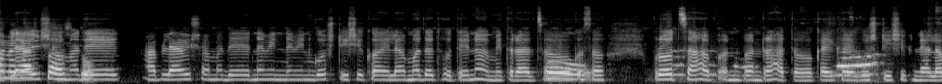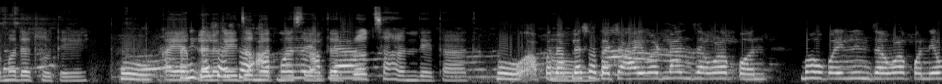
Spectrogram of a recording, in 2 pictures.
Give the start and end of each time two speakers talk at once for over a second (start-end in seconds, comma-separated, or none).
11.3-12.9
